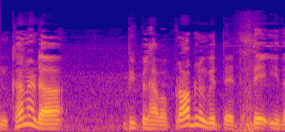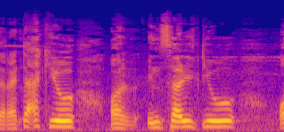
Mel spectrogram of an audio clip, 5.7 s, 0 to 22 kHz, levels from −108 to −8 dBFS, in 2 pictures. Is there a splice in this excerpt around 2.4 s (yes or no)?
yes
